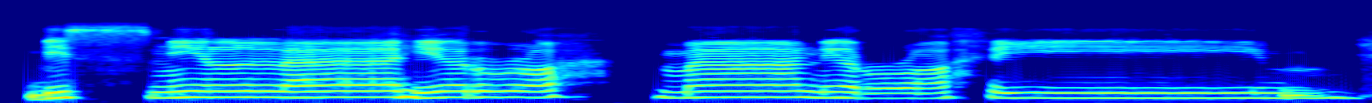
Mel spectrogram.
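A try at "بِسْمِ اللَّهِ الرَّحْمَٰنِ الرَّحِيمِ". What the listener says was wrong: Kasrohnya turunkan lagi rahang dan bibir bawahnya.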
